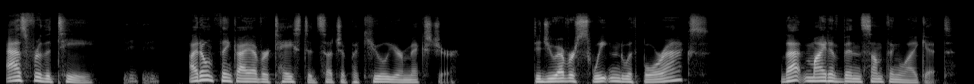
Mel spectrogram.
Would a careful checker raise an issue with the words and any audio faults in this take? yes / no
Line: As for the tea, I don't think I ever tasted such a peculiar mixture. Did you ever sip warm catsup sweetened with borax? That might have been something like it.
yes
